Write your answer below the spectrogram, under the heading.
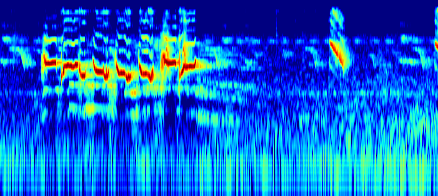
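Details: Oriental magpie-robin, described as quickly responding by joining in song: a quick series of about eight warbled, slurred whistle notes over roughly two seconds, then a lone high sweeping note after a pause, with a steady low background hum.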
